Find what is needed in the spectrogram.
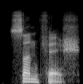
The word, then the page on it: sunfish: American English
